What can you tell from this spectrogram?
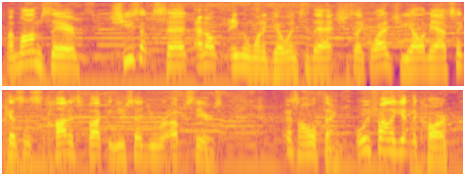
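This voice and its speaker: A man telling a long trip story in casual chat, animated and profane, acting out what people said. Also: fairly high pitch, fast, music in the background. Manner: animated, profane, acts out quotes. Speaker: podcast co-host.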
